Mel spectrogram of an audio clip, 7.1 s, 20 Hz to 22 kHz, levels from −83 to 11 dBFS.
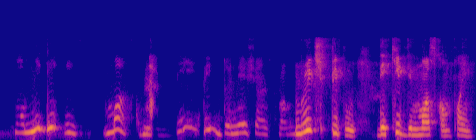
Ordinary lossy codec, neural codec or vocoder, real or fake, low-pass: none; codec, 24 kHz, 6 kbps, HILCodec; fake; 7.2 kHz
